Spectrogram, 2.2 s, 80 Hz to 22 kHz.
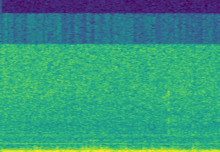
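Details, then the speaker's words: Restored 1936 Philco 116X tube radio at first power-up, at about 99 V and below full voltage: a low, steady buzzing hum. No stations received; mains hum. "oh I think we have a flaky volume control yeah as I wiggle that the hum kind of comes and goes"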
